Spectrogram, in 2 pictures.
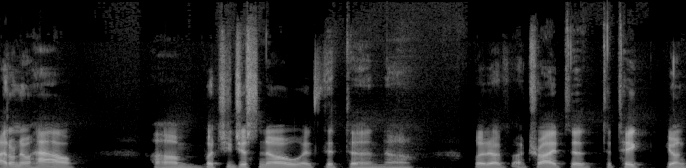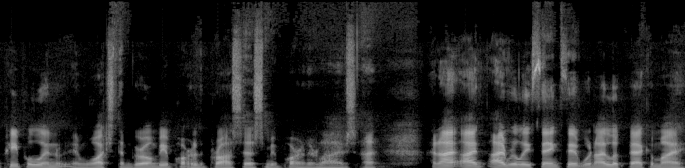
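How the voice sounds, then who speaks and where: Here a man talks at a moderate pace. His pitch is medium and his intonation fairly even. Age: 60s. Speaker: retired college football head coach. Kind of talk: interview conversation. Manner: halting, repeats words.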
